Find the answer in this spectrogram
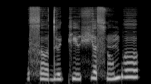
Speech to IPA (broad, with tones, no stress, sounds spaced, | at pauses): s ɤ˨ d ʉ˨ kʲ ʉ˨ ç ə˧ s ũ˨˦ b ɤ˦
